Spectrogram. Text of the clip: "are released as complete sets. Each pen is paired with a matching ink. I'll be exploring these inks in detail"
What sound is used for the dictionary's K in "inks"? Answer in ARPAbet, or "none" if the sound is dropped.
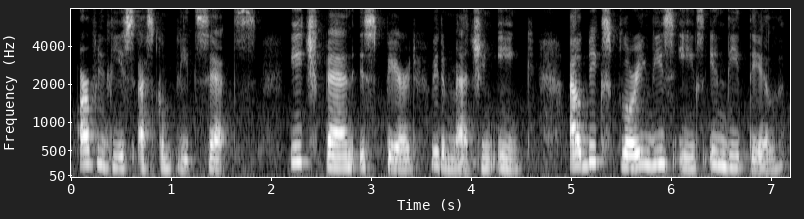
K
